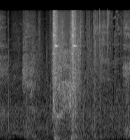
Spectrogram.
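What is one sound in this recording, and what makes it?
A heavy blow thuds as a man strikes a zombie.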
